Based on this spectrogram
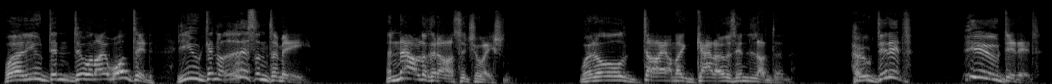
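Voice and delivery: high-pitched indignant outburst; very angry, strong. A narrator's reading. Silver turns the mutineers' blame on them, very angry. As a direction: throw the blame straight back at them. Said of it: "Silver was very angry, and his voice was strong".

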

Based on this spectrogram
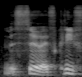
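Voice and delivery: usual speaking voice

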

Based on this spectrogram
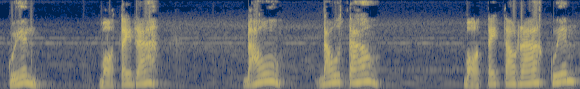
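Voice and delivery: high-pitched pained yelps; cries of pain. Acted. Roommate's head squeezed by sleeping friend, cries of pain. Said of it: "Tiếng kêu đau của Trang".

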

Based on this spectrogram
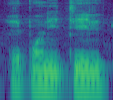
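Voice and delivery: ordinary delivery, nothing marked

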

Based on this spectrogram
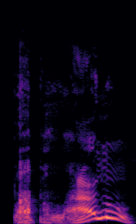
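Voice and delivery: exclaiming. Acted. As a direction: cry it out in disbelief. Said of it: "вскричал Лин".

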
